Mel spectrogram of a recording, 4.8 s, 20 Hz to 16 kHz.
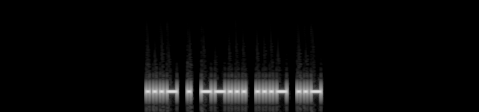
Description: Morse code, heard as a keyed tone, about 36 wpm, 700 Hz. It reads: VE7VU
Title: DXCC-100 Call Signs - 5 Characters - Repeated 3x - 35wpm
